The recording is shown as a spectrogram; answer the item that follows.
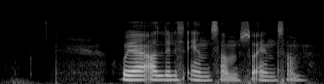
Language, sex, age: Swedish, female, 23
